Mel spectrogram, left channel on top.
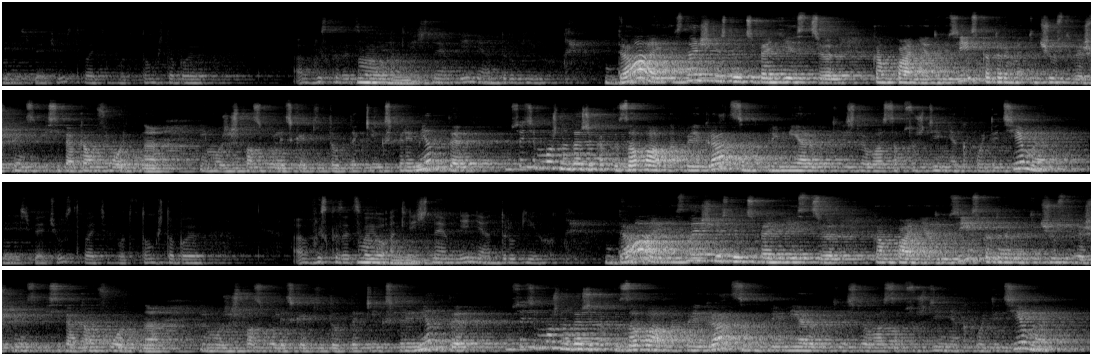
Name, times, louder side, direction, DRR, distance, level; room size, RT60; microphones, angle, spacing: voice 1, 0.0-2.0 2.9-5.4, right 2 dB, 45° right, 6 dB, 0.6 m, -34 dB
voice 2, 3.5-4.2 5.6-5.7 6.0-15.5 15.9-21.4, left 1 dB, 80° left, -1 dB, 1.3 m, -23 dB
12.0 x 10.0 x 2.5 m, 2.3 s
head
